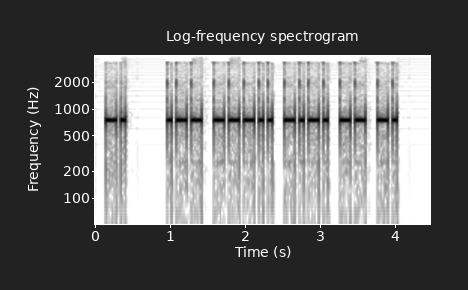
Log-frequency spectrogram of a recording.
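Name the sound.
telephone dialing tones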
